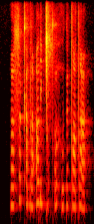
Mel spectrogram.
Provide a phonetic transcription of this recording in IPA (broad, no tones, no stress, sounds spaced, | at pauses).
ʏ sˤ ʏ kʼ ʏ dˤ ʏ ʔ ɔ ɾ i ɡ͡ǀ ɔ kʼ ɔ h u ɡ u tˤ u tˤ y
